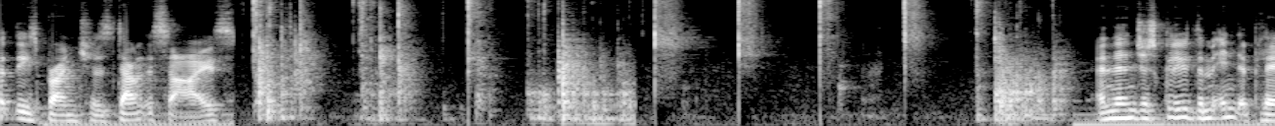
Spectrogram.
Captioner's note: snapping Branches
